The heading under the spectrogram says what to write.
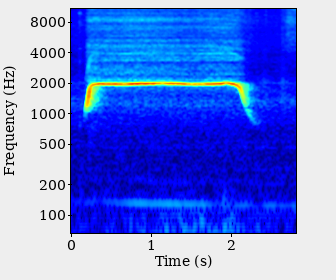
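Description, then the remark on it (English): A single long, attention-getting whistle, like the one the character Alex uses in a movie to get his droogs' attention, held at a steady high pitch for about two seconds, sliding up at the start and dropping off at the end, loud over a faint low hum. “so you know the you know the the whistle that Alex uses to like get his droogies attention.”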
